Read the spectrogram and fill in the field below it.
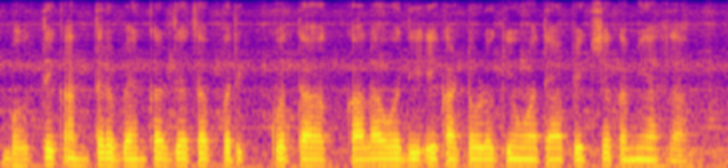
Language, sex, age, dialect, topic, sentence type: Marathi, male, 18-24, Southern Konkan, banking, statement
